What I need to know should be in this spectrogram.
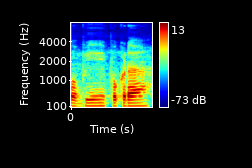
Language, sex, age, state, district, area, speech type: Odia, male, 45-60, Odisha, Kandhamal, rural, spontaneous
